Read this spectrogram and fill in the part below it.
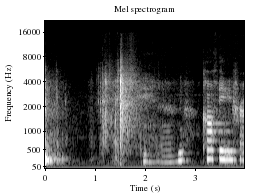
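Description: A plastic coffee bag crinkles as a hand handles it.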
